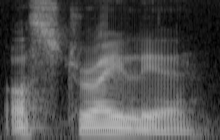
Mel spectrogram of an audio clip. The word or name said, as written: australia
